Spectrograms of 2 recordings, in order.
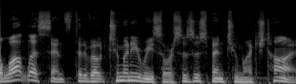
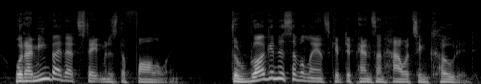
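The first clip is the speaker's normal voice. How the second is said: usual speaking voice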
